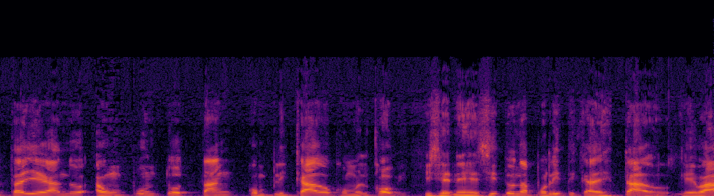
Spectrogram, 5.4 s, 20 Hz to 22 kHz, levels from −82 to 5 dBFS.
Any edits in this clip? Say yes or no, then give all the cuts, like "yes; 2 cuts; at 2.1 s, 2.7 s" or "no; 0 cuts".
yes; 1 cut; at 3.1 s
